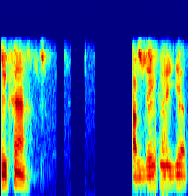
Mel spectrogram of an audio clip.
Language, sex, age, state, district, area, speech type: Hindi, male, 30-45, Uttar Pradesh, Chandauli, rural, conversation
